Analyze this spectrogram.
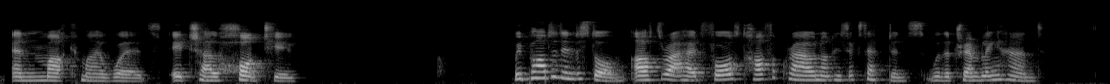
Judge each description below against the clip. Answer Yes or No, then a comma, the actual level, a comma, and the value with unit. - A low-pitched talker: No, high, 195 Hz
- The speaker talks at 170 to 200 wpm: No, average, 150 wpm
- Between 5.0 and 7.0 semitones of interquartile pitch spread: No, average, 3.7 semitones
